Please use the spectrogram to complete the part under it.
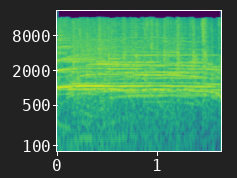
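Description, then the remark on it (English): A comedy club audience cheers and whoops loudly with clapping mixed in, a steady, unbroken roar of voices that holds for the whole moment without anyone speaking over it. “Clap, motherfuckers.”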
